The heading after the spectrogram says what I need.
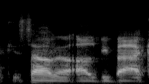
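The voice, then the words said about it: Strong Austrian accent impression. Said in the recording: “Getting the old the Arnie impression back ... that was a good Austrian accent ... you're very strong. Very strong.”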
